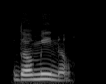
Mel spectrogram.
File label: "domino", accent; laboratori fonetica; practiques accent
